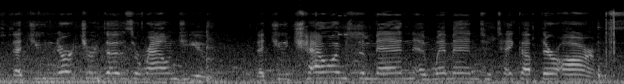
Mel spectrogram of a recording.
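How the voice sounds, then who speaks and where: Very high-voiced man giving solemn ceremonial tribute. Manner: earnest, solemn. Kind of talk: formal ceremonial speech. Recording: noisy outdoor recording, car rumble.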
